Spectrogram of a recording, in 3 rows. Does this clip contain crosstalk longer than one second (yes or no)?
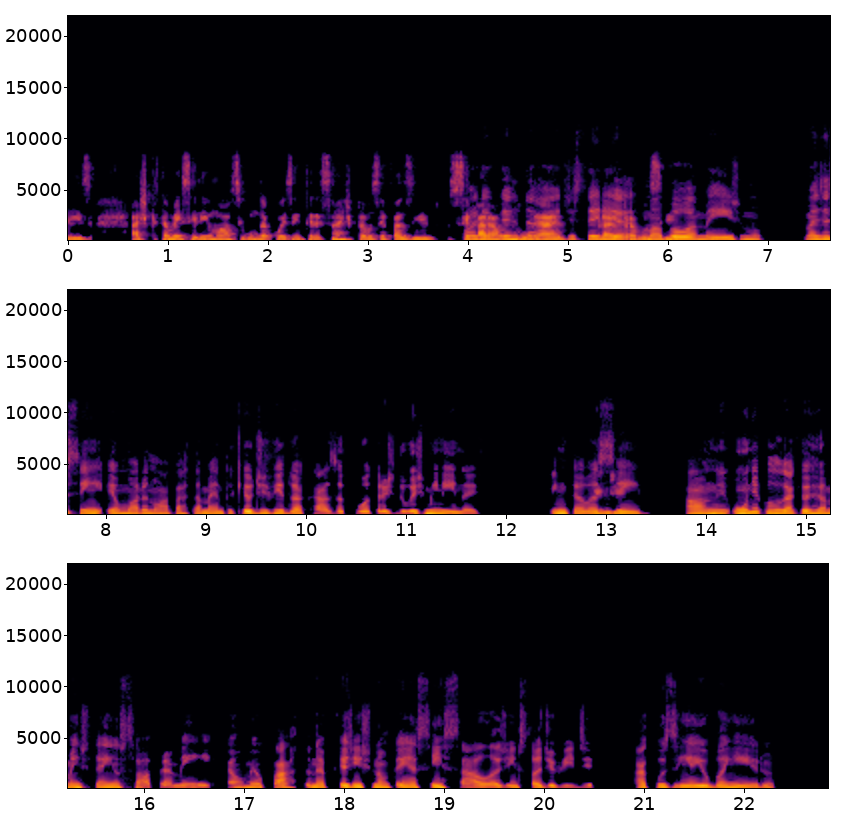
yes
